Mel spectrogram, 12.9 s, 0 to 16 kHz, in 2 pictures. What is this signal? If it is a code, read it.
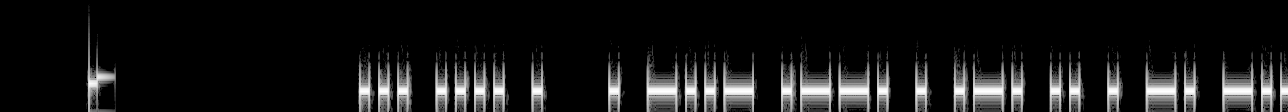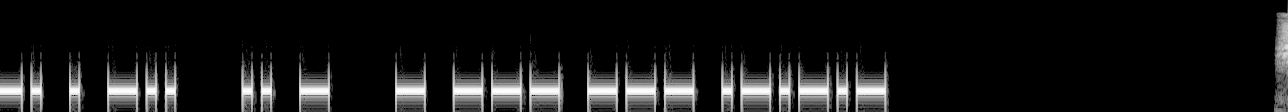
Morse code, heard as a keyed tone, about 25 wpm, 700 Hz. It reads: SHE EXPERIENCED IT TOO.
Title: Sentences from Top 1100 Words 25wpm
